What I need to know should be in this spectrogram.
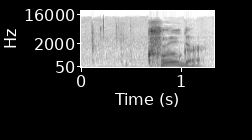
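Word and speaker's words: Kroeger: And Chad, you know, your last name is Kruger. Thank you. I don't know if you pronouncing know that.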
